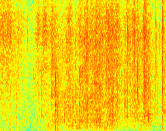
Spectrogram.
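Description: Clear plastic grocery bag rustling and crinkling as it is handled and rummaged through.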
